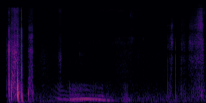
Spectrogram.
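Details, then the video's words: A pet dog making an odd low grunting moan while her face is rubbed, one drawn-out groan sliding downward, framed by handling rustles at start and end. "My dog makes weird grunting noises while her face gets rubbed"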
